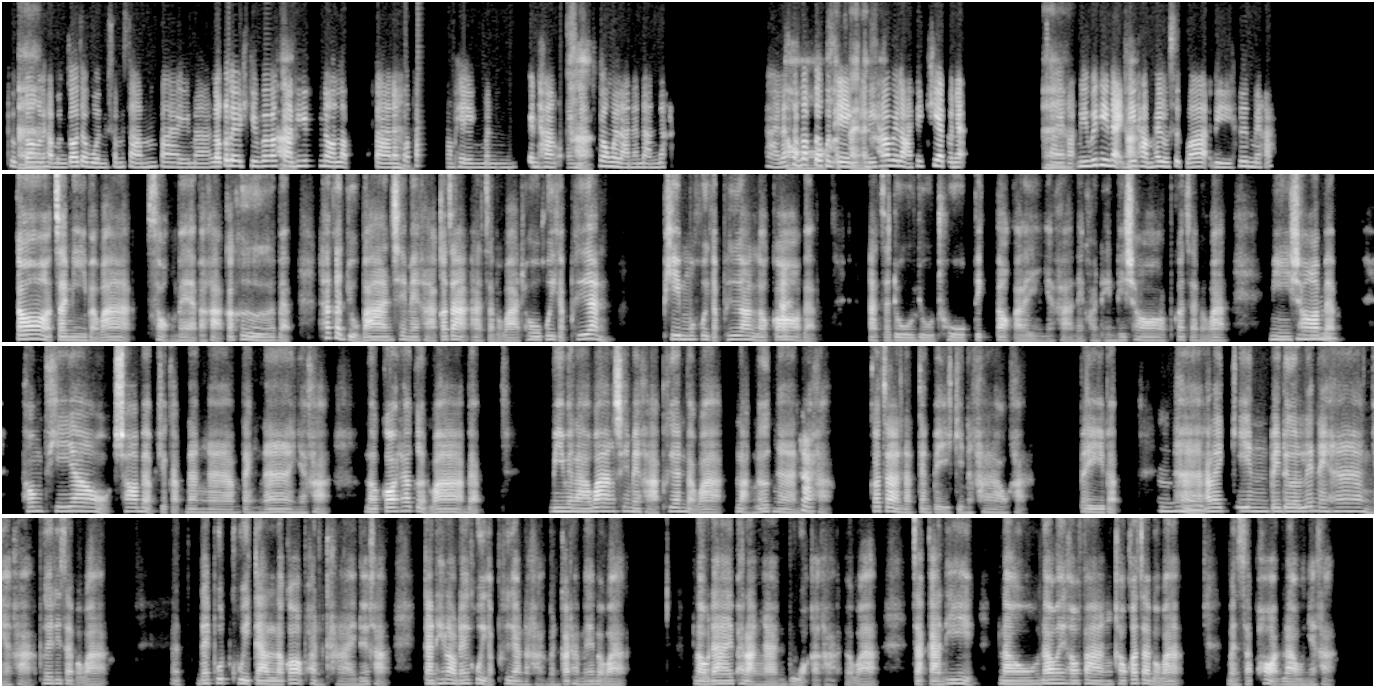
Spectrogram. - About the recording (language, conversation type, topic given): Thai, unstructured, เวลาคุณรู้สึกเครียด คุณทำอย่างไรถึงจะผ่อนคลาย?
- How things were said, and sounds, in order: distorted speech; other background noise; tapping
